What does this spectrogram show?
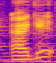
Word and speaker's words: Agat: And we're going to begin in the village of Agat. Agat! You got to say it like that, Bree. Okay. You say it with your chest.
